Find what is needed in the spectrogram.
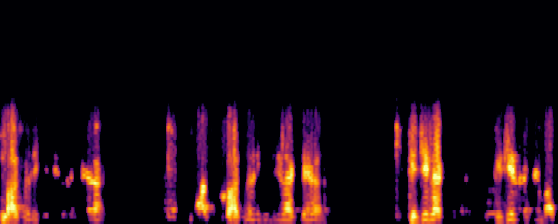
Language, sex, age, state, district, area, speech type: Marathi, male, 60+, Maharashtra, Nanded, rural, conversation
